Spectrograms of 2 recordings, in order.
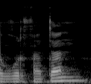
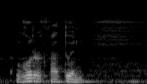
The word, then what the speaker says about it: ghurfah: Yang dimaksud di sini adalah pengucapan atau membaca ghurfatan bisa dengan wa dhammi, dengan dhammah, yaitu ghurfatun.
